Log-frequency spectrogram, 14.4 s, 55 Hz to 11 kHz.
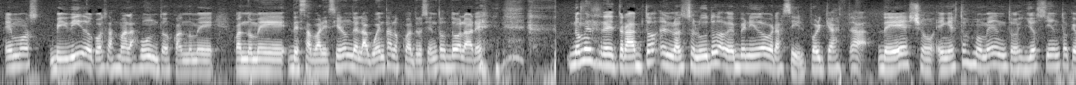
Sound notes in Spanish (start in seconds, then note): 6.3 risas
